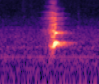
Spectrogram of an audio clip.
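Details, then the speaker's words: Hiccup from a person who is also burping repeatedly: a single sharp, voiced hiccup against a quiet room. "And like, I'm burping still. I just hiccup burped."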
